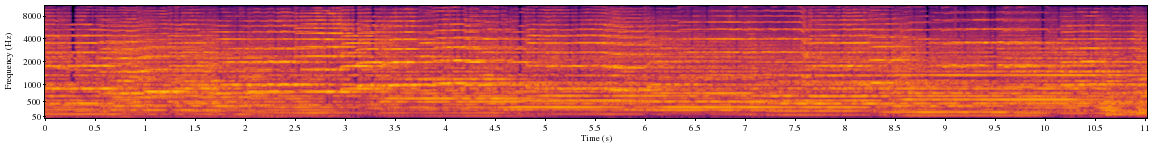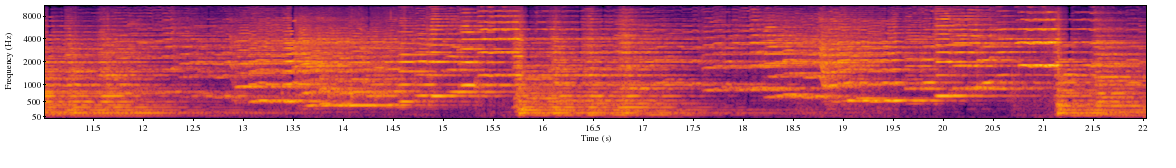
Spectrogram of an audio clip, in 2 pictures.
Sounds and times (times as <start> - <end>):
Violin, fiddle: 0.0 - 22.0.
